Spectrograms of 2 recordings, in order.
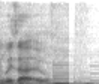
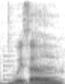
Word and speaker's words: Wiseau: back in time again Thomas P wizzo why though wizzo oh even he doesn't know how to pronounce it I am Tommy what's up and I am tommywasso for your information whatever anyway Tommy Rizzo was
